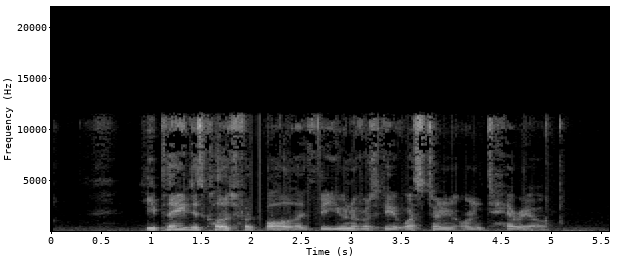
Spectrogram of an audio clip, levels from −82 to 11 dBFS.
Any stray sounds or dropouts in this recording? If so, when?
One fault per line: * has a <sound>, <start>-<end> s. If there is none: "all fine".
all fine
